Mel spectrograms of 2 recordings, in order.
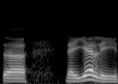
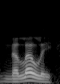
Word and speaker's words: Nayeli: We have a nanny whose actually name has 2 L's in her name, and it's pronounced Nayeli instead of Naleli.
